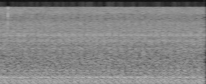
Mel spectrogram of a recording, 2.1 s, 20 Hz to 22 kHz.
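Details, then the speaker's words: Like-new Maytag Bravos HE top-load washer, heavy-duty cycle with warm water and super heavy load, high-speed spin around the 4-minute mark: even low drone, steady hum, no thumping or knocking; stable, balanced, normal spin. "it sounds great it's nice and stable it's not jumping around or anything like that"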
